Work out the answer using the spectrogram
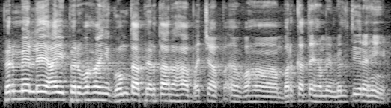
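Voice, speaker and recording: A man preaching in a lively storytelling style, his fairly high voice slipping into the voices of the people in the tale. The recording is roomy, with a long hall reverb and a faint background hiss. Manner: animated, acts out quoted dialogue. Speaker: preacher, mufti. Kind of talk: storytelling sermon. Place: mosque hall. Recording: echoey mosque hall, faint noise.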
